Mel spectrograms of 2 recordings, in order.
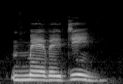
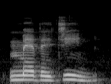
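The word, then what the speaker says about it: Medellín: Medellin. You gotta throw this in there. Medellin. Medellin. For those of you that don't know how to say it, that's the proper way of saying it.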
